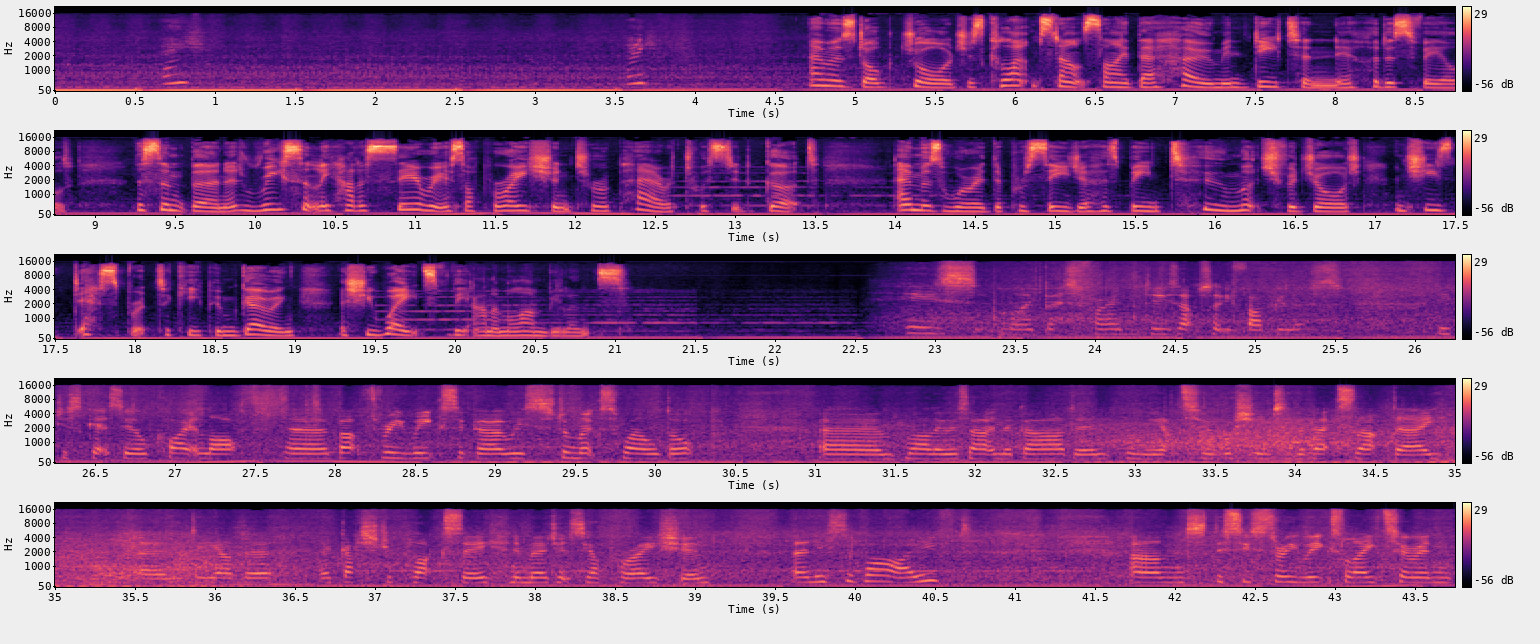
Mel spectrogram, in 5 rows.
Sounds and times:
Speech: 0.6s - 1.0s, 3.6s - 3.9s, 4.7s - 21.1s, 22.8s - 25.6s, 26.2s - 30.4s, 31.0s - 34.9s, 35.5s - 40.8s, 41.7s - 43.7s.

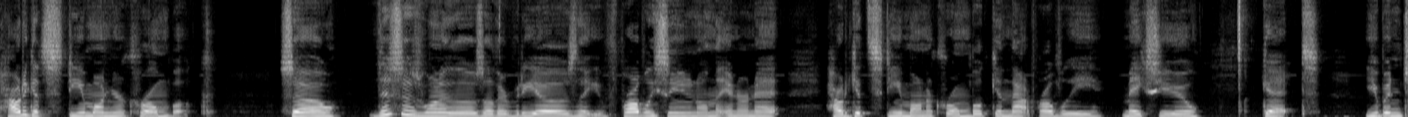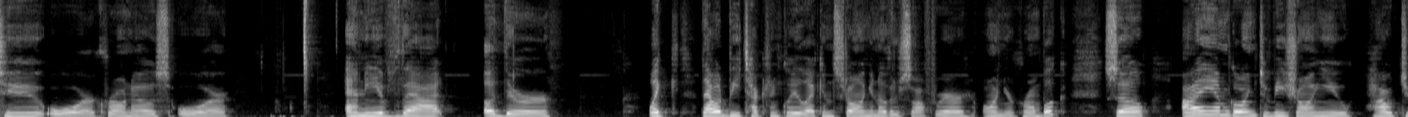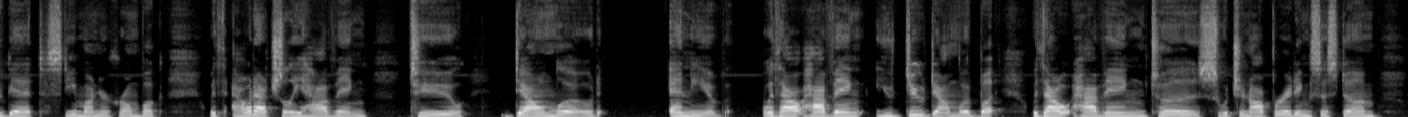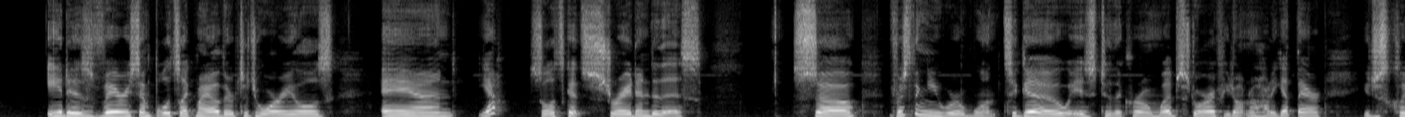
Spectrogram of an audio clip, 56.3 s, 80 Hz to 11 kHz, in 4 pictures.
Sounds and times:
Speech: 0.0s - 2.1s, 2.8s - 16.4s, 17.6s - 19.6s, 20.6s - 34.2s, 34.9s - 42.0s, 42.7s - 49.3s, 50.0s - 56.2s.

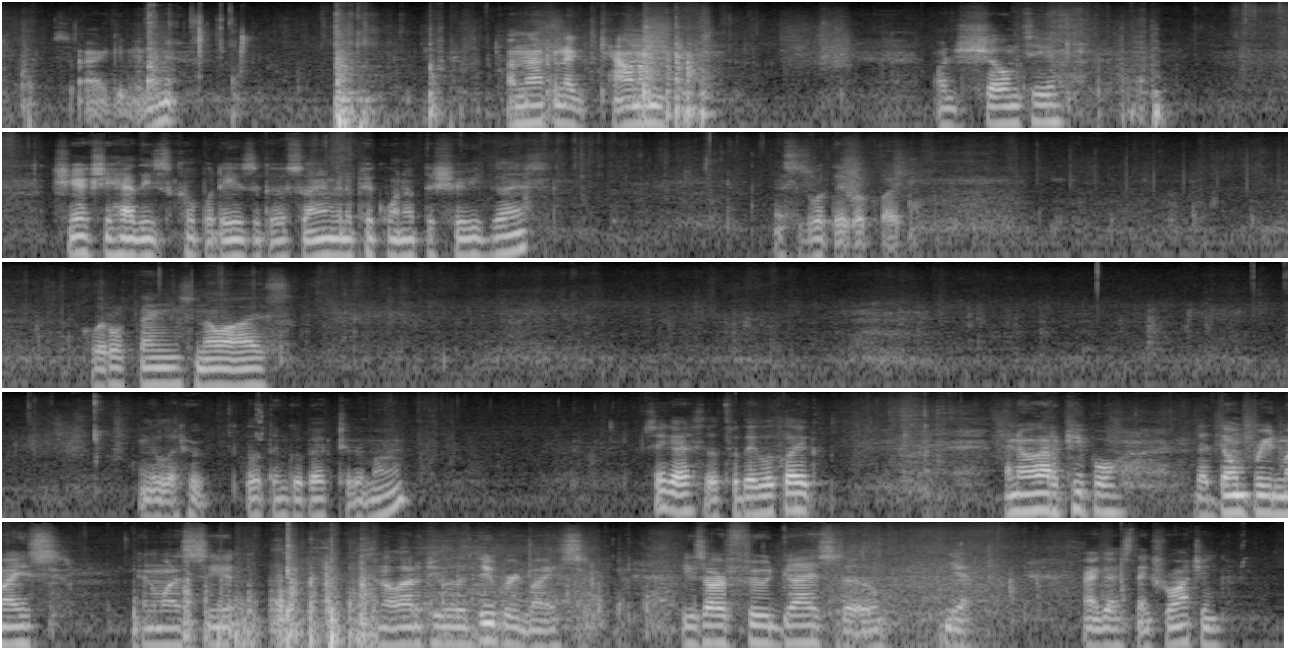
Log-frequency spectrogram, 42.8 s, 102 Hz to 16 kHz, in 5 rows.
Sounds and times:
Speech: 0.4s - 1.3s, 3.4s - 4.8s, 6.2s - 7.2s, 8.9s - 12.3s, 13.7s - 14.7s, 17.7s - 19.2s, 26.6s - 28.5s, 30.0s - 31.2s, 32.4s - 36.0s, 36.7s - 42.6s.

